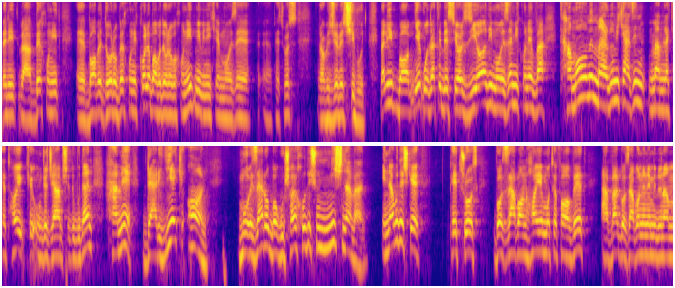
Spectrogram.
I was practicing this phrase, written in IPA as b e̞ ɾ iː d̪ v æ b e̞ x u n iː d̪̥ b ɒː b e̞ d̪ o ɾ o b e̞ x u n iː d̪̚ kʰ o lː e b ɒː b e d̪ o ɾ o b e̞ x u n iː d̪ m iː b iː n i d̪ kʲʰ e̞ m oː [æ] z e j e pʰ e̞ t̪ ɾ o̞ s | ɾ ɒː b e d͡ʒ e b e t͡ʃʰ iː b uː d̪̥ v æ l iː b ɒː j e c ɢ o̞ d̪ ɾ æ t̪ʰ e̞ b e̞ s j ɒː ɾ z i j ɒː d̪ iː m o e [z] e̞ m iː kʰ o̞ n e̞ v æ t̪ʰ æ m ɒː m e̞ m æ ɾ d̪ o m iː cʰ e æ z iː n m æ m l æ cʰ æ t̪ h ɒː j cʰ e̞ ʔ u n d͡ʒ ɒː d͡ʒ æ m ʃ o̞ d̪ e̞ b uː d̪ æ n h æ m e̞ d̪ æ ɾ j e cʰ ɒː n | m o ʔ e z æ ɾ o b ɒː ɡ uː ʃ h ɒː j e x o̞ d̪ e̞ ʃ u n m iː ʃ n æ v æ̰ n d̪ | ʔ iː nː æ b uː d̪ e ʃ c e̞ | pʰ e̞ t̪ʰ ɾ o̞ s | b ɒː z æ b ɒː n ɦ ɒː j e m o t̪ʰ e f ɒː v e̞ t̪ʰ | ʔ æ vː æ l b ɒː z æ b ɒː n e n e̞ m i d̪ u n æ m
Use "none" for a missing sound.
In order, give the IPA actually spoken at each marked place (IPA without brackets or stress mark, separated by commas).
e, z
